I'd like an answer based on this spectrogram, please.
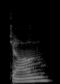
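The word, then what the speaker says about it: Deng: jump it's more like jung you kind of pronounce the e with like your tongue pressed to the roof of your mouth yeah but i pronouncing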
